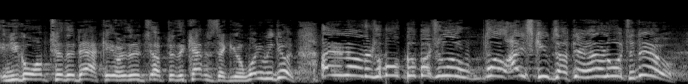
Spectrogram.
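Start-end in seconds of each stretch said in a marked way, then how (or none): 2.4-3.0 high, alarmed question; hammed-up worried passenger; mock panic. Passenger asking the captain on the Titanic, high mock panic. 3.0-6.7 very high, squealing panicked captain; hammed-up helpless wail, sky-high; mock panic. Captain facing ice cubes on the Titanic, squeaky mock panic.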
